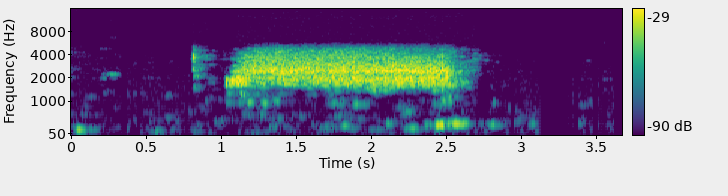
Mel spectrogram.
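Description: A man draws in sharply on a vape with a soft, steady hiss.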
